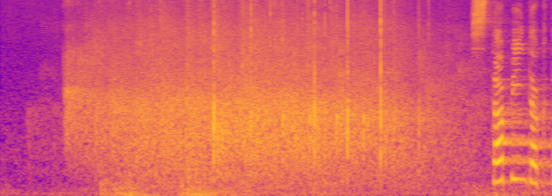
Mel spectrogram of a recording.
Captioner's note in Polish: oklaski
